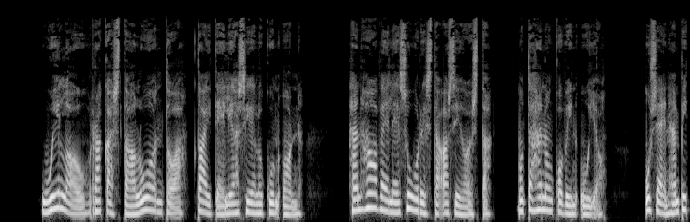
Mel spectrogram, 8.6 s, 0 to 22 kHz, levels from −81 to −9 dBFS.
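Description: Nothing stood out on listening; no technical fault could be heard anywhere in the clip.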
